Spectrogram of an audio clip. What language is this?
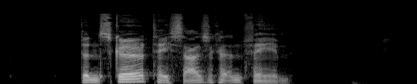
Manx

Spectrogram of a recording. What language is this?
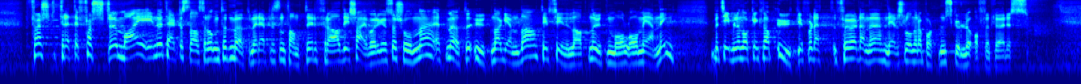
Norwegian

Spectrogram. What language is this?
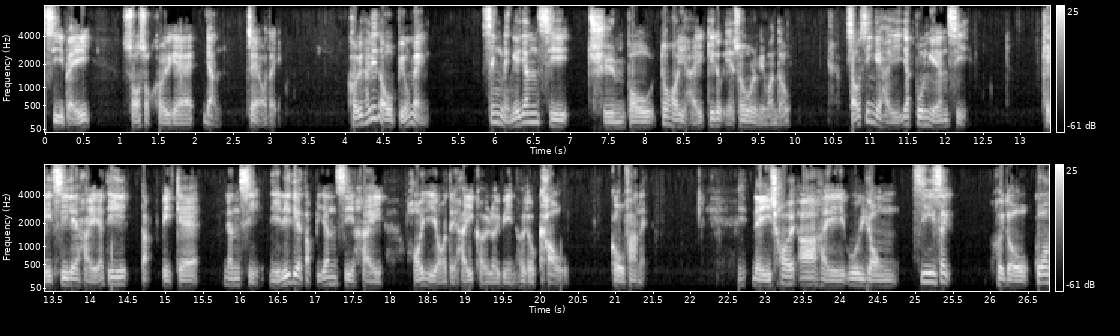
Chinese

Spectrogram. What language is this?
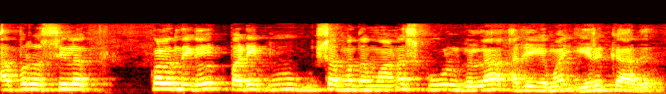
Tamil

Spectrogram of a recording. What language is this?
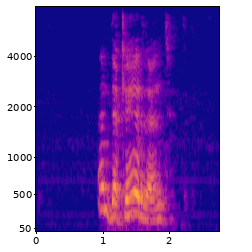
Kabyle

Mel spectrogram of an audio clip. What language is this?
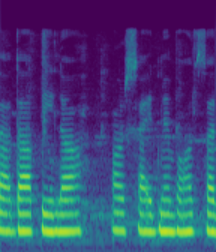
Hindi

